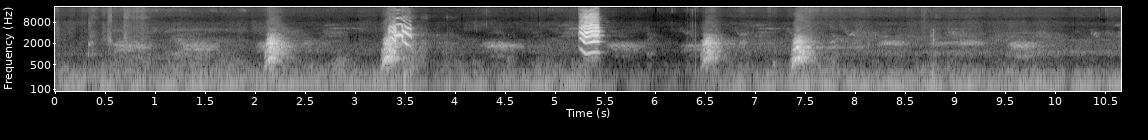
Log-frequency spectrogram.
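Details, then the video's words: Indian ringneck parakeets fighting: harsh, broadband screeching squawks in short bursts about every second or two, one with a sharp rising-falling whistle, between quieter chattering notes over a steady low hum. "Ringneck Parrots Funny Fight"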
